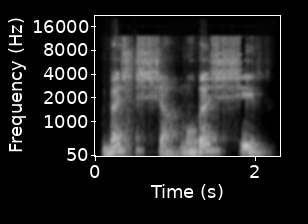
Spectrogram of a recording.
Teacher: তাফাসসি হচ্ছে পুরো মুখে আওয়াজ ছড়িয়ে পড়া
